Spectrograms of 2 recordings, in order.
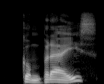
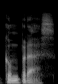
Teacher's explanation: ese diptongo de la A y la I, se va desgastando, se monoptonga, se funde por pura comodidad al hablar rápido y pasa a ser simplemente compras.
